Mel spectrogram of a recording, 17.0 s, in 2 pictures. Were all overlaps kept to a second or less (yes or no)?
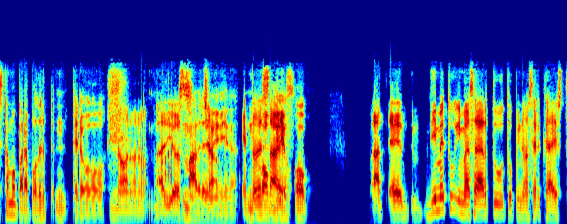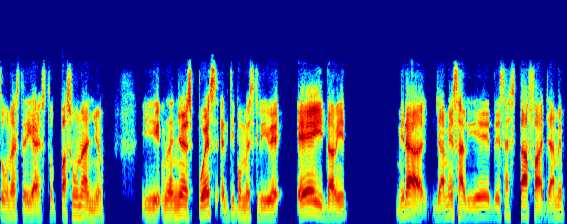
no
